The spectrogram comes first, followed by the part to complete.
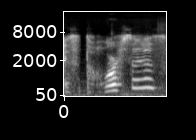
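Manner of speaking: very slow, secretive whisper. Whispering a question over to a companion: whispering. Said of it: "I'm gonna whisper over to her".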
